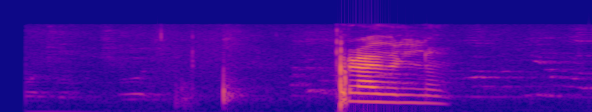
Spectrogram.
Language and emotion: Russian, neutral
